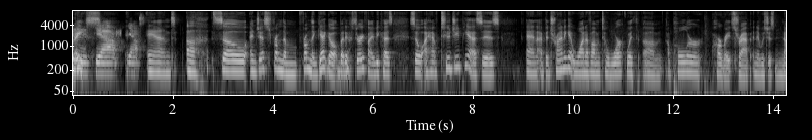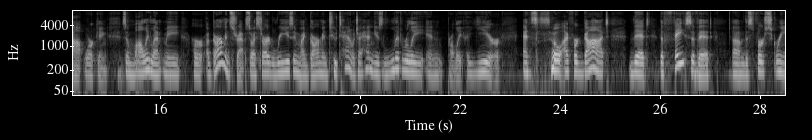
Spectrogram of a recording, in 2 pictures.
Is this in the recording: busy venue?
no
